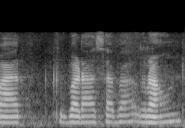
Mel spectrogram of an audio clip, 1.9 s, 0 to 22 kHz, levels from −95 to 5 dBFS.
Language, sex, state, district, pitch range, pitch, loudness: Bhojpuri, female, Uttar Pradesh, Deoria, 185-200 Hz, 190 Hz, -22 LUFS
